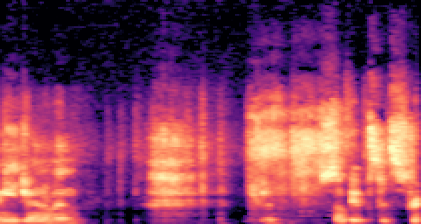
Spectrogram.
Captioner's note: busy hospital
